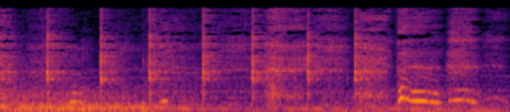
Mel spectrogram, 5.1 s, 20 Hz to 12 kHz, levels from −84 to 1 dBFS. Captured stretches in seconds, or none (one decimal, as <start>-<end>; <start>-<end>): 0.0-5.1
